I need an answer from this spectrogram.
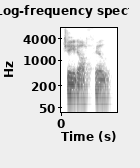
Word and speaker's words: Jadotville: There is a famous battle in the Congo during the 1960s, the Battle of Jadotville, or Jadotville, as the locals would pronounce it.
